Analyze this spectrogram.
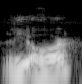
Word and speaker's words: Lior: So I'm Lior. I know it's not that easy to pronounce. Some people in the US call me. It might be easier. I don't care. Whatever name you want to use, just to make it easier for you.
